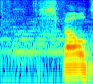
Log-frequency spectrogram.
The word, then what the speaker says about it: spelt: Ooh, what is spelt? It's spelt sounds like a belt, but it's not.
